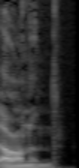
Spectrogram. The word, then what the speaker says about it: Anand: Usually I don't care and everyone says Anand, but it's wrong. It's Anand.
